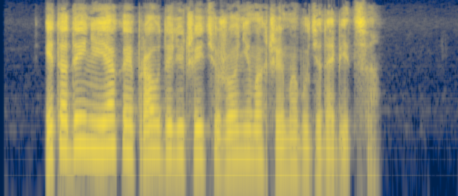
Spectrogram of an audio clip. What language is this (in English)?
Belarusian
